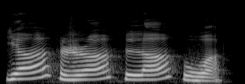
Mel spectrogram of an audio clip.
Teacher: इनका उच्चारण जिह्वा, तालु, दांत और ओंठों के स्पर्श में से होता है, परंतु यह स्पर्श पूरा नहीं होता है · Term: अंतस्था व्यंजन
